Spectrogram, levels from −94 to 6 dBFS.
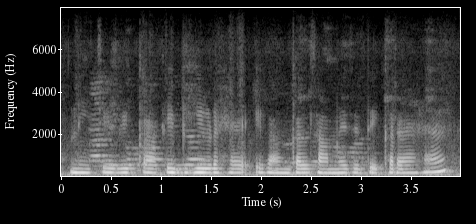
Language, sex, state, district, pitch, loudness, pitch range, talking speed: Hindi, female, Jharkhand, Deoghar, 185 Hz, -15 LUFS, 180-195 Hz, 180 wpm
